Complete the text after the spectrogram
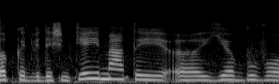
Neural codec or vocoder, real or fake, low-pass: none; real; 7.2 kHz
